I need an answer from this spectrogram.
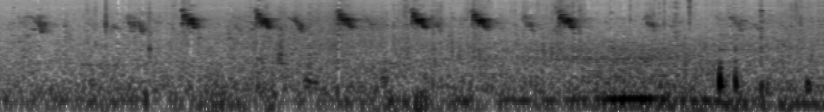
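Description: A songbird calling over and over: short, sharp chirps that fall in pitch, a little more than one a second.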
